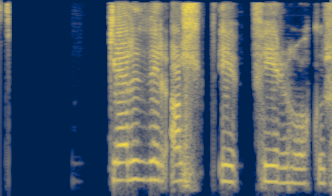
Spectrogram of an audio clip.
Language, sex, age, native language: Icelandic, male, 10, Icelandic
